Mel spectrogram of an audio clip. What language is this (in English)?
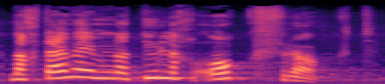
Swiss German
